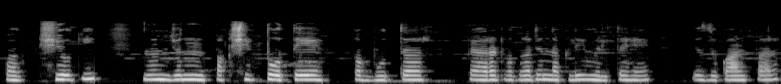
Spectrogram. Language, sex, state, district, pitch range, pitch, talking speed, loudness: Hindi, female, Rajasthan, Jaipur, 205-220 Hz, 210 Hz, 125 wpm, -17 LUFS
